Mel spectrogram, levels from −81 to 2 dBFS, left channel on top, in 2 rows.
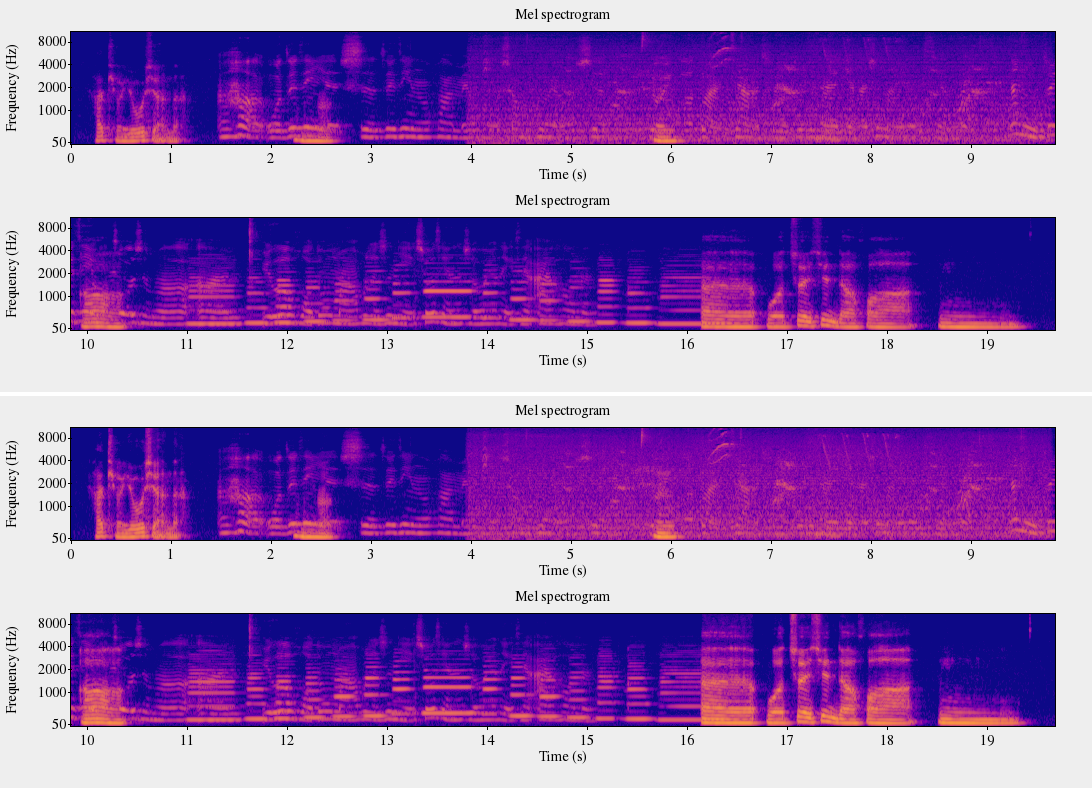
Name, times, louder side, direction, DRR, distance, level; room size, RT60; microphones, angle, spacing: voice 1, 0.2-1.1 2.2-2.6 5.8-6.1 9.9-10.4 16.1-19.3, right 5 dB, 90° right, 0.5 m, -24 dB
voice 2, 1.5-15.1, equal, ahead, 0.7 m, -39 dB
sound 1, 3.9-9.8, right 3 dB, 65° right, 1.3 m, -39 dB
sound 2, 11.0-16.6, right 2 dB, 35° right, 1.1 m, -33 dB
10.5 x 6.8 x 5.6 m
head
